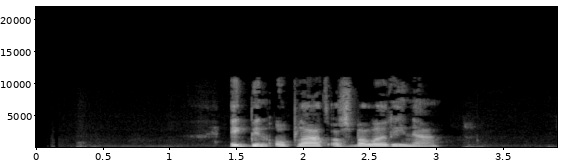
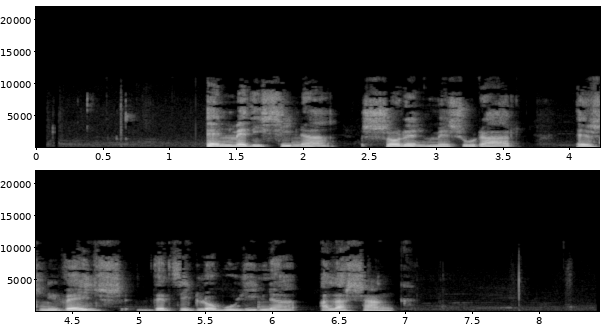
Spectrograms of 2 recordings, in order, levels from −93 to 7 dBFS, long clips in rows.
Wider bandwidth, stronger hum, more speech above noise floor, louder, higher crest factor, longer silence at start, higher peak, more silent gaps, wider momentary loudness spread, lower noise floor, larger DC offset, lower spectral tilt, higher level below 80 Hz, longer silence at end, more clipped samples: about the same, 11 kHz vs 11.5 kHz; neither; about the same, 48 dB vs 45 dB; about the same, -21 LUFS vs -23 LUFS; about the same, 20 dB vs 22 dB; first, 1.45 s vs 1.3 s; about the same, -4 dBFS vs -2 dBFS; neither; second, 7 LU vs 10 LU; about the same, -68 dBFS vs -67 dBFS; neither; about the same, -6 dB/octave vs -5.5 dB/octave; second, -62 dBFS vs -56 dBFS; second, 0.9 s vs 1.55 s; neither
